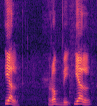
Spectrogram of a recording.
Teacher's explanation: আর যদি আমরা আল পড়ি রব্বি আল, তাহলে হয়ে যায় হামজা, এখানেও ভুল হয়ে যায়। ইয়া অক্ষরটা ইয়াই যেন হয় জিব্বার মাঝখানে উপরে চাপ দিয়া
